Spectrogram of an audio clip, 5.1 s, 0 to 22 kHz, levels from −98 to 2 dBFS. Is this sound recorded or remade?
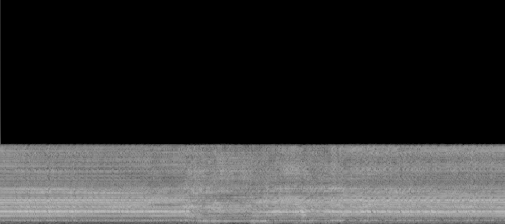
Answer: remade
